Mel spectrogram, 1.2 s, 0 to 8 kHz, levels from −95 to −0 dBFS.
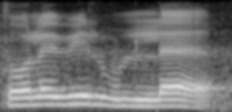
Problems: none marked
